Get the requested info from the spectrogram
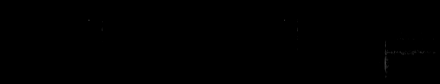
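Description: Near silence with faint computer mouse clicks: a quick pair about a second in, another pair near three seconds in, and a single click just before the end.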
